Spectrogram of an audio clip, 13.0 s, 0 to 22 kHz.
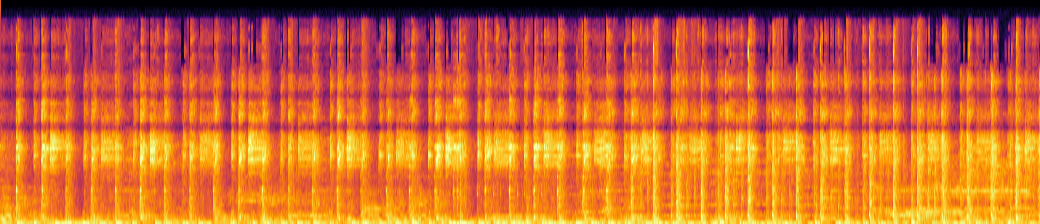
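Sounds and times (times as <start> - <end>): loud rhythmic drum beats: 0.0 - 13.0
brass band playing: 7.1 - 11.1.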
